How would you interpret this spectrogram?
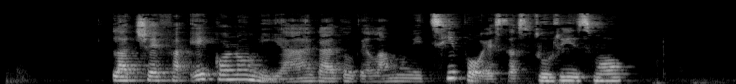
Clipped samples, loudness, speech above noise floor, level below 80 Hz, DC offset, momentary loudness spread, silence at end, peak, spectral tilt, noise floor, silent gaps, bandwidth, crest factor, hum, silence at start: under 0.1%; -22 LUFS; 48 dB; -56 dBFS; under 0.1%; 16 LU; 1.1 s; 0 dBFS; -3 dB/octave; -71 dBFS; none; 11.5 kHz; 24 dB; none; 1.15 s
